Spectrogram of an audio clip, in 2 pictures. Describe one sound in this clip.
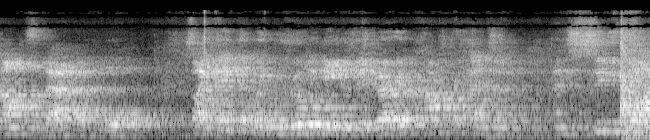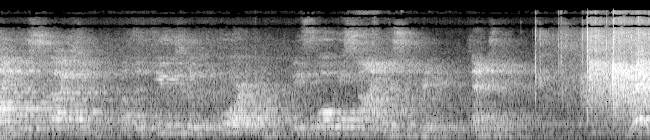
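An elderly man speaks steadily into a microphone in a large echoing hall.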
